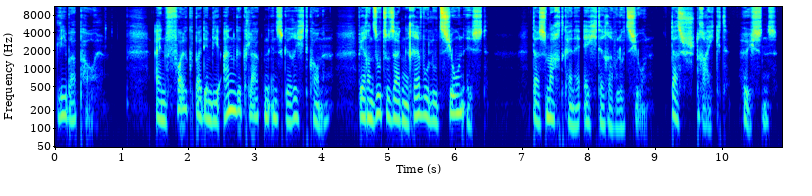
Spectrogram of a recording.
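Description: A woman voicing a sober, skeptical man giving a dry, ironic account, with a slightly husky voice. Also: low voice, darkish tone, no echo, exaggerated voice.

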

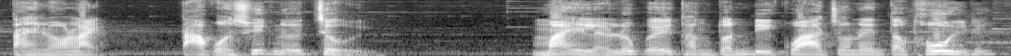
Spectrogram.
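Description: A man voicing a scared, stubborn village boy in a spoken ghost story, talking in an insistent, excited way. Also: medium pitch, fairly quick, faint music behind, lightly acted.

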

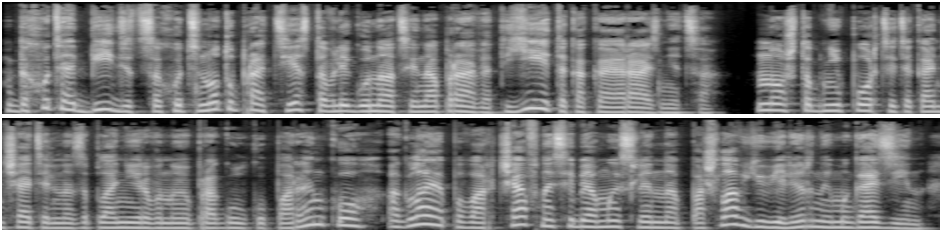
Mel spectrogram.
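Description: A woman's voice: fairly low pitch, fairly quick, few pauses, a little mellow, no room sound, studio quality. A woman narrating a story aloud in a wry, sardonic manner. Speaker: audiobook narrator. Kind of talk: scripted narration.

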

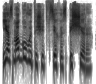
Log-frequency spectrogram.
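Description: A woman's voice: a little high, sing-song, brisk, fairly bright tone, no echo, studio quality, pitched above the performer's own voice. A woman voicing a metal handyman figure who speaks earnestly and practically. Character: handy tin-man tinkerer who fears rust.

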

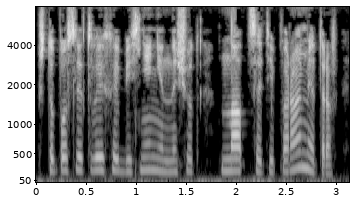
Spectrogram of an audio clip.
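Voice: medium pitch, little pitch movement, a little fast, bright, forceful tone, no echo, natural voice. An audiobook reader voicing a sardonic, sullen prince, a grown man in a fantasy tale. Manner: gloating, then sullen.

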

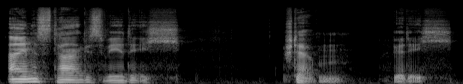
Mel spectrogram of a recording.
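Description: A man reading aloud and voicing a vain, self-pitying older male essayist who speaks slowly with theatrical pauses. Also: deep voice, fairly bright tone. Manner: slow, mournful, theatrical pauses.

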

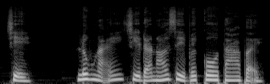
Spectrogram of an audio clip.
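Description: A woman's voice: mid-range voice, brisk, dark tone, no echo, clean studio sound, faint music behind, natural voice. A woman storyteller voicing a timid young female shop worker, asking with curious, anxious questions.

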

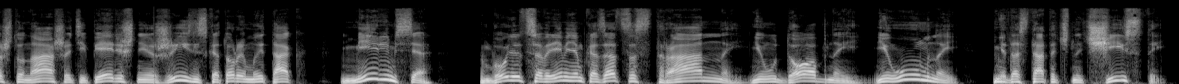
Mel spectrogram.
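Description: A man's voice: very animated, darkish tone, dry recording, clean studio sound. A man playing a musing middle-aged officer. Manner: slow, musing, drops low. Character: middle-aged male officer, reflective philosopher. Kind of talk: audiobook character reading.

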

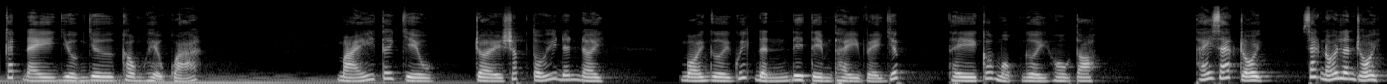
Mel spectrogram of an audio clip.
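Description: A woman narrates a first-person ghost story in a steady, measured way. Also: on the low side, faint music behind.

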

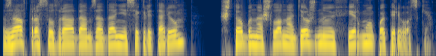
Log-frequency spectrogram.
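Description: A narrator voicing a domineering man who lays down orders to his lover, speaking slowly and weightily in a smooth, dry, close-miked voice. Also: mid-range voice, level tone, darkish tone, no room sound, natural voice. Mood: commanding. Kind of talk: audiobook character voice.

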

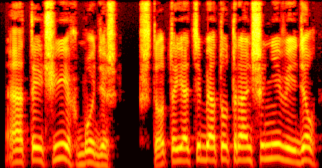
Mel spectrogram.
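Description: A man voicing a suspicious, creaky old village man who questions a stranger. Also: high voice, darkish tone, no echo, clean studio sound, voice pushed up. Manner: distrustful, drawn-out questioning.

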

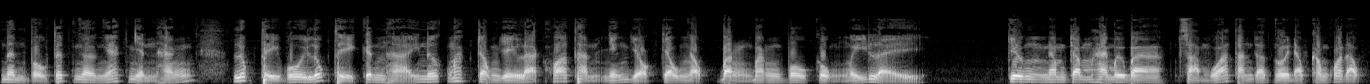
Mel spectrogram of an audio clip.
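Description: A man narrating an audiobook novel in a steady, plain reading. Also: on the low side, a little slow, creaky, no room sound. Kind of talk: storytelling narration.

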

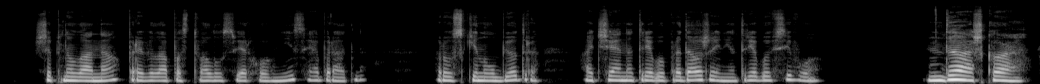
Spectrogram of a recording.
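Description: A woman reads a novel aloud in an even, steady storytelling way. Her voice is very dark and mellow with a husky grain. The sound is close and dry, with no room echo. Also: lowish voice. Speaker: audiobook narrator. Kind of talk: scripted narration.

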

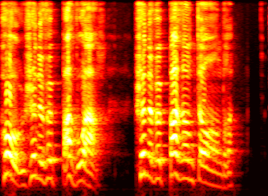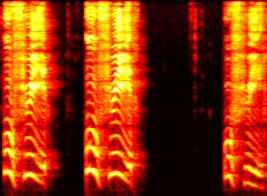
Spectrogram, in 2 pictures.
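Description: A man voicing a terrified young king who rants and pleads in panic, shouting at the clamor around him. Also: very high voice, big pitch swings, drawn-out words, long pauses, full character voice. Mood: panicked horror. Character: frantic terrified young king raving at bells.

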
